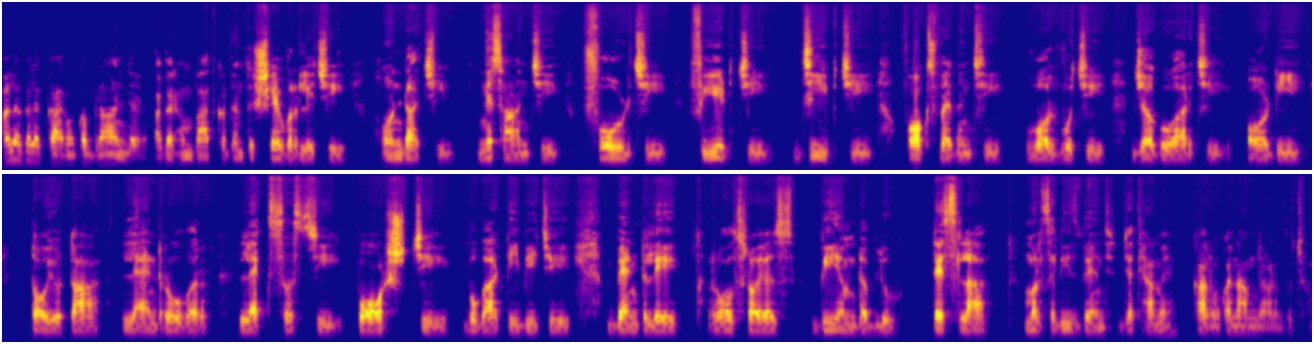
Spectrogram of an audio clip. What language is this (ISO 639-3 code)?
gbm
